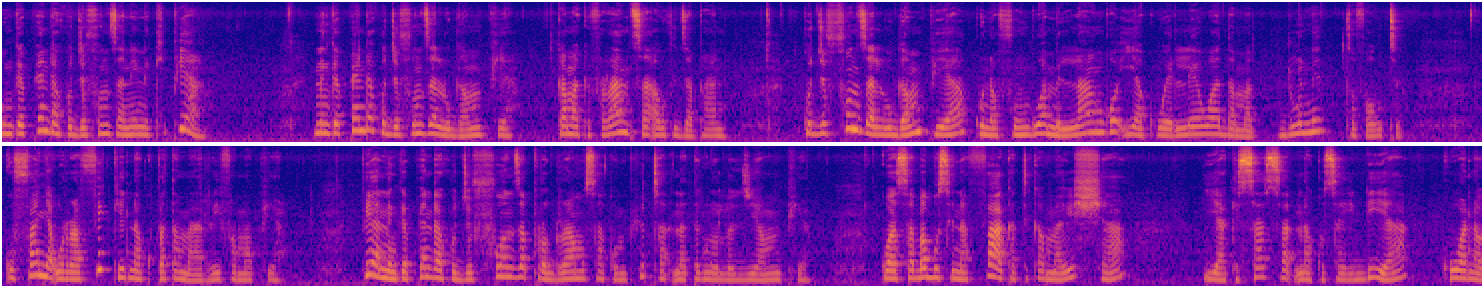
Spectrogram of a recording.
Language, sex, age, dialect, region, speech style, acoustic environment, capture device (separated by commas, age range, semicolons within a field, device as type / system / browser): Swahili, female, 25-34, Kenya - Mombasa, Kenya, focused, nature, desktop / Windows / Chrome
